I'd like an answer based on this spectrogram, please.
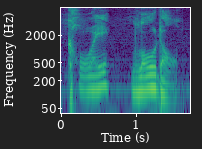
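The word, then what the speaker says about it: colloidal: It's pronounced Coy Loidal, Coy Loidal, Co like coworker, all. Like the end of normal.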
